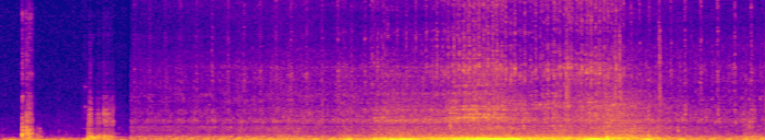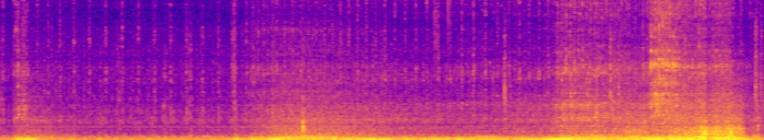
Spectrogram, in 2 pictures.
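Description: Tyres crunch slowly over dirt and gravel.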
